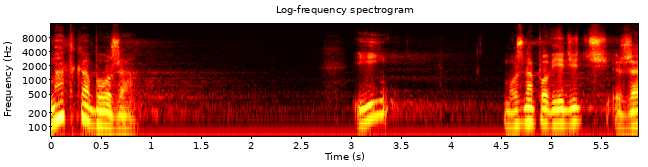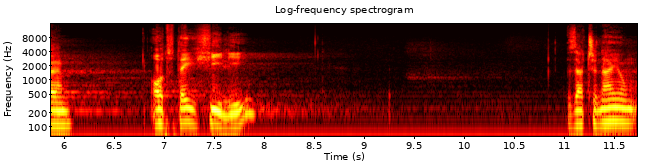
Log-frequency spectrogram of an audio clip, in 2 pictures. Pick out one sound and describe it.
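A middle-aged man speaks slowly and calmly through a microphone, with pauses, in an echoing hall.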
